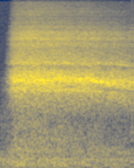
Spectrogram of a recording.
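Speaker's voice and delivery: "sh" as a long, steady hush; sustained sh sound. Shown as a demonstration. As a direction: hold "sh" with no vowel after it. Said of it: "that's the sh in Arabic".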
